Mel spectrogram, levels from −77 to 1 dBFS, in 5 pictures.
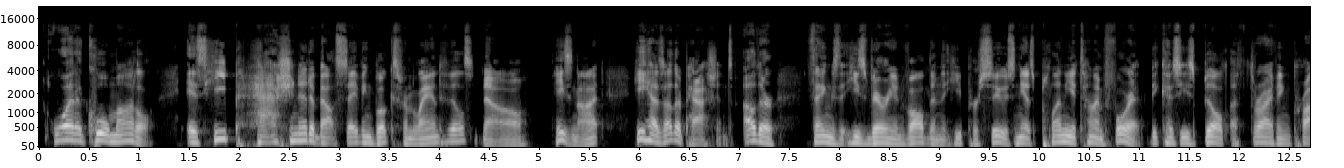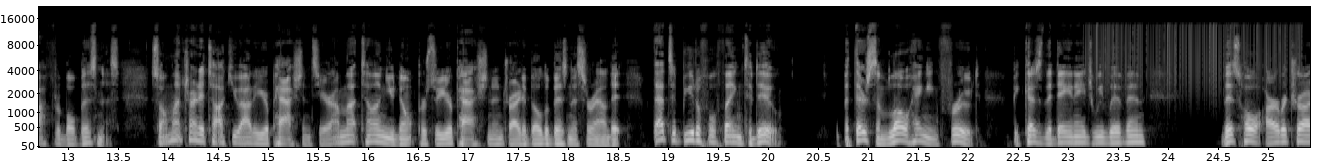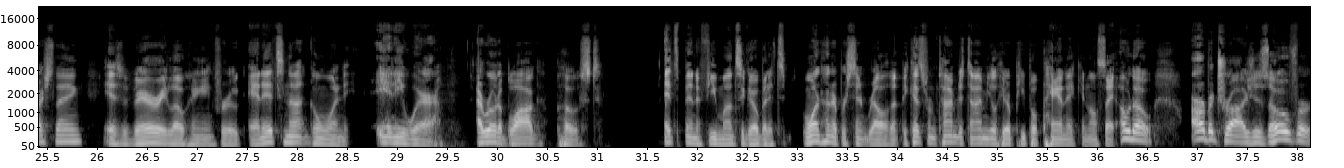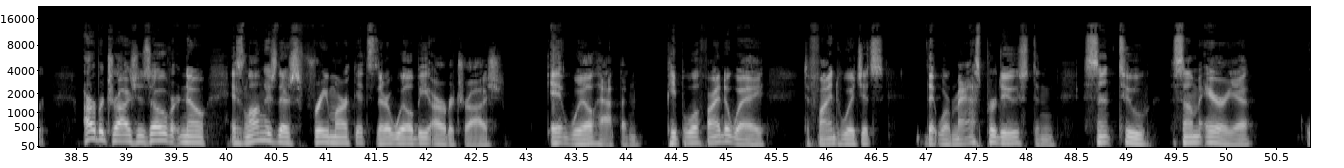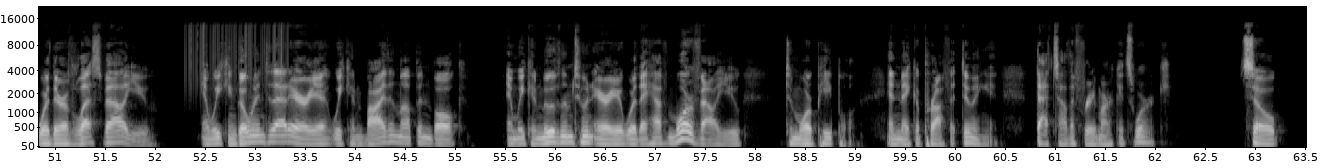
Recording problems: crackling; noticeable; from 23 to 25 s and from 52 to 53 s; 15 dB below the speech

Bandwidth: 14 kHz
